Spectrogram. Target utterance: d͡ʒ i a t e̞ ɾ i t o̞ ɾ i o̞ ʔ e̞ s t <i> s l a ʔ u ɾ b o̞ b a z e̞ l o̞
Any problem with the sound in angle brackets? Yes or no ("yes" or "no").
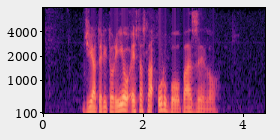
yes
